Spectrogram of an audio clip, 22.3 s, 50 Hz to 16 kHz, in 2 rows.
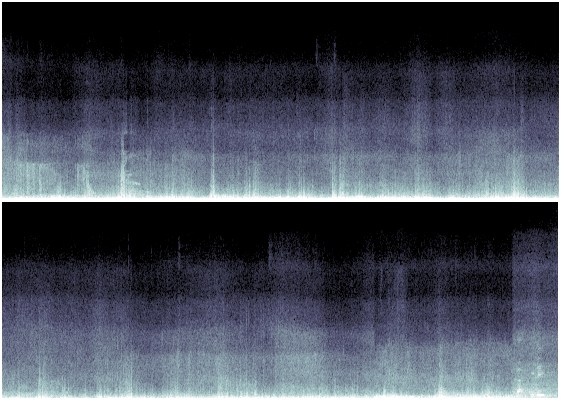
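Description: Strong 22-knot wind at sea aboard a sailboat, a steady loud roar of gusts buffeting the microphone with waves and rushing water beneath, continuous throughout.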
